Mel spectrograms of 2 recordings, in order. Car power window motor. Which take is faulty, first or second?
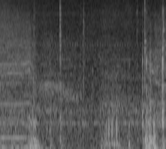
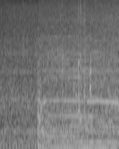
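first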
